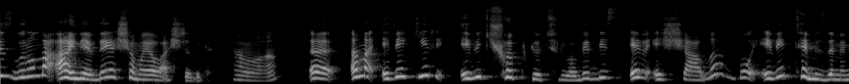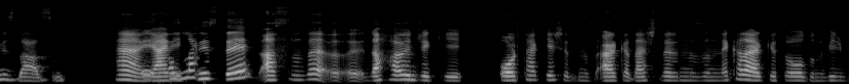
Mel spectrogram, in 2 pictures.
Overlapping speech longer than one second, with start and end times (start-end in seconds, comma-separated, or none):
none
